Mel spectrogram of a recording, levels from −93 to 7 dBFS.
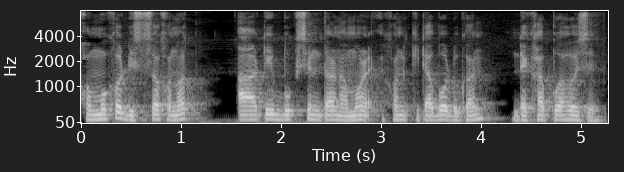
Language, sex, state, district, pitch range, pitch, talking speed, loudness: Assamese, male, Assam, Sonitpur, 110-125 Hz, 120 Hz, 125 wpm, -16 LUFS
